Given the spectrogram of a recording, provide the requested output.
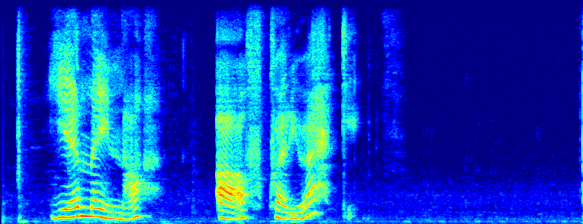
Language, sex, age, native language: Icelandic, female, 8, Icelandic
